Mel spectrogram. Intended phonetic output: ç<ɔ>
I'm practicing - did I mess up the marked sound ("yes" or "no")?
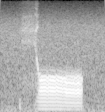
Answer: no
